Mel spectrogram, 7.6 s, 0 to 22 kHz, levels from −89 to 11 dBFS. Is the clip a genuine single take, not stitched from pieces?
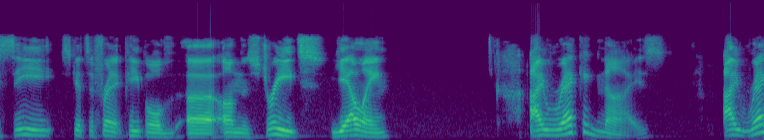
yes; 0 cuts

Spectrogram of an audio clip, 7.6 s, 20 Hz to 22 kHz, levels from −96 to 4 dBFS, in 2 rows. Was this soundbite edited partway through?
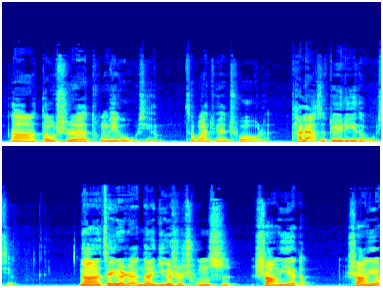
no; 0 cuts

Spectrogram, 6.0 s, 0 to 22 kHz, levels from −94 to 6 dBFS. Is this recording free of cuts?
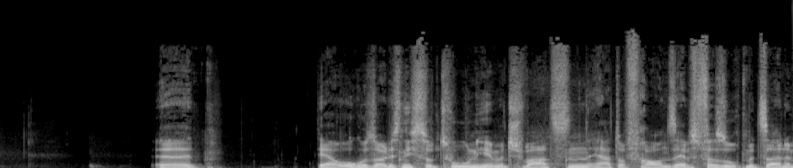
yes; 0 cuts

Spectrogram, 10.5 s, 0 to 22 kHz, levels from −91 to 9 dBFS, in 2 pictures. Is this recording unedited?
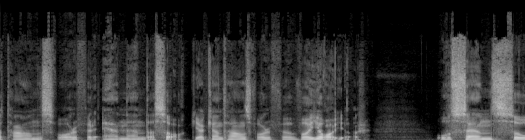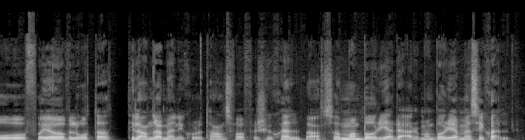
yes; 0 cuts

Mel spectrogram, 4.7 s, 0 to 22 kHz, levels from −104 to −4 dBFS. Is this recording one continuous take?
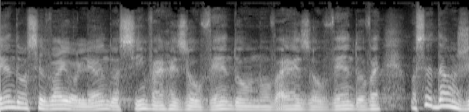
yes; 0 cuts

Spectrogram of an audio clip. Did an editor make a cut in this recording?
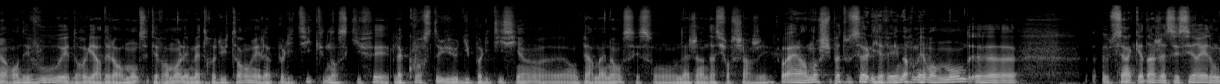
yes; 2 cuts; at 3.9 s, 7.7 s

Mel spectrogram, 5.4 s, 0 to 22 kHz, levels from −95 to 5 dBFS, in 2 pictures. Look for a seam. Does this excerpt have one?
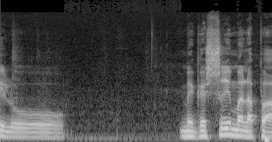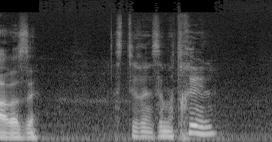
no; 0 cuts

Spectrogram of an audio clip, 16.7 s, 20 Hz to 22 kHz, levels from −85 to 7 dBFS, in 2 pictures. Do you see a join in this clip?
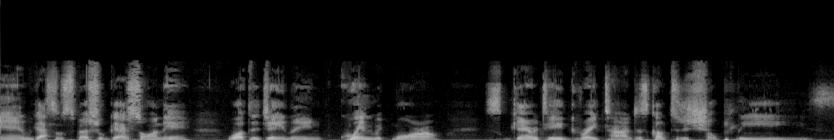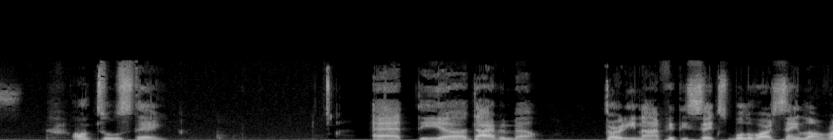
no; 0 cuts

